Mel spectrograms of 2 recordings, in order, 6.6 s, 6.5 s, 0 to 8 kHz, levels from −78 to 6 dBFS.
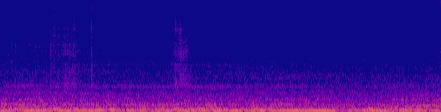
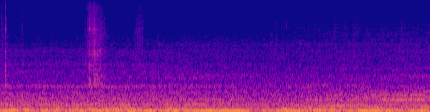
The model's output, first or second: second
